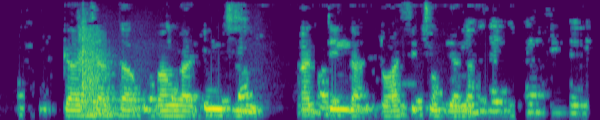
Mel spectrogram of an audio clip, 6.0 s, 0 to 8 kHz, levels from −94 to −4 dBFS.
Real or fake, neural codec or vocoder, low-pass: real; none; 7.2 kHz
